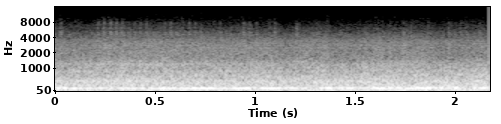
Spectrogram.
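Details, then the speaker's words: 1998 Ford Explorer, low mileage, all-wheel drive, cabin at highway cruise: steady low road and engine rumble with only a few tiny rattles barely audible, quiet for its age. "actually you probably won't hear them it's actually really quiet which is pretty impressive for a uh an American vehicle that's mostly plastic that was built in the 9s right"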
